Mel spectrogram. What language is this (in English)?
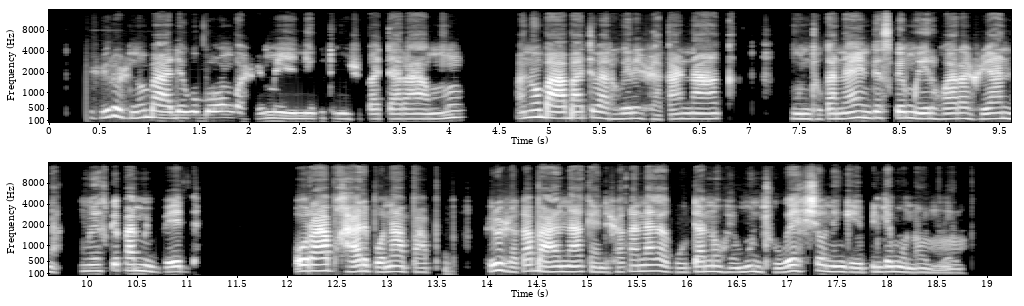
Ndau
